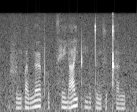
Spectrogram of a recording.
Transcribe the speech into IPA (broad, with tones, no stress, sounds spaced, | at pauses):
f ɵ˨˧ n p ɐ˨˧ w n̪ œː˥ pʰ ʊ˨˥ k̚ t͡sʰ e˨ j aː˥ j pʰ iː˥ w t̪ ɵ˧ n s ɵ˥ t̚ kʰ ɐ˥ ŋ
